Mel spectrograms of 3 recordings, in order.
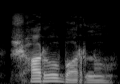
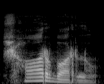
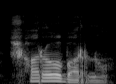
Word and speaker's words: স্বরবর্ণ: আমরা যে শব্দটি এবারে দেখতে পাচ্ছি তার সঠিক উচ্চারণ হল স্বরবর্ণ। অনেকে ভুলবশত আমরা স্বরবর্ণ এরকম উচ্চারণ করে থাকি, যা ব্যাকরণ সিদ্ধ নয়। ব্যাকরণ সিদ্ধ সঠিক উচ্চারণ হল স্বরবর্ণ।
